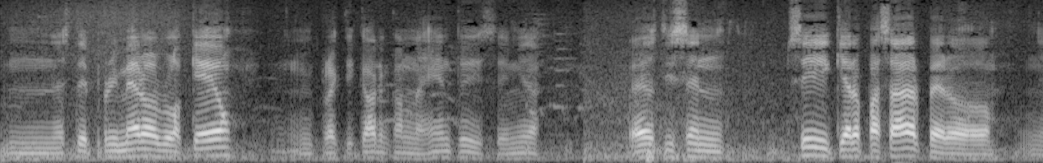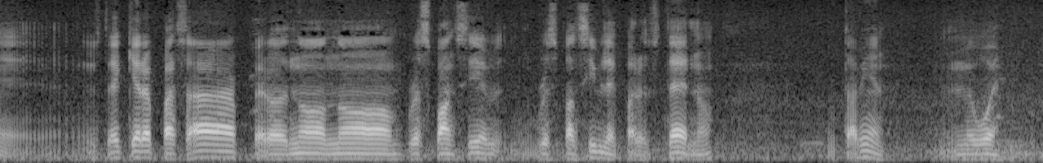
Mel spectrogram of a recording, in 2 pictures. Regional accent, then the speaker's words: United States; Spanish is a second language; now in Jalisco, Mexico; Yo soy un ciudadano de Estados Unidos. Yo vivo aquí para un año y medio, más o menos. Yo vivo en Jalisco con mi esposa y dos niños.

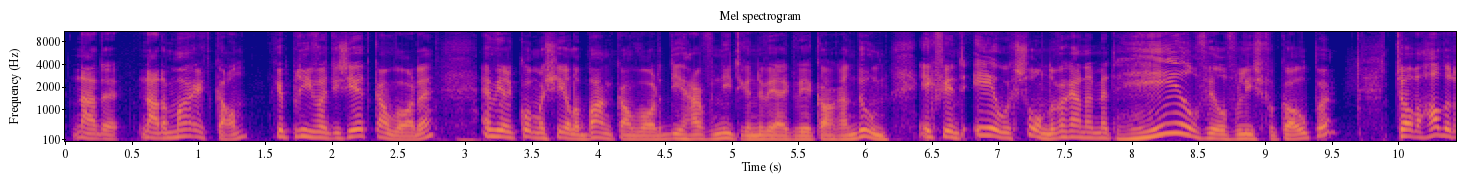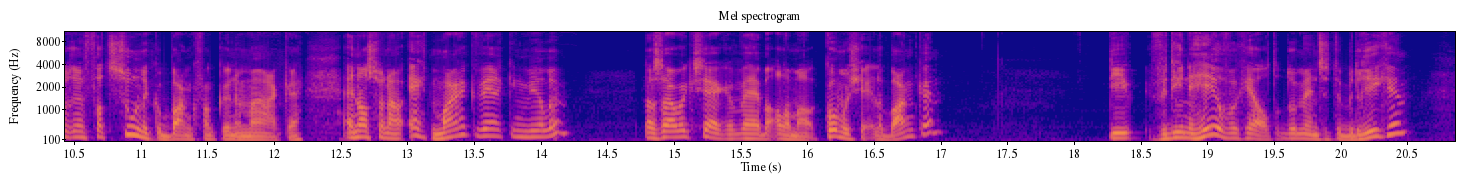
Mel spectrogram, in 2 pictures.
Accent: Netherlands; Heel veel geld in ieder geval hebben wij allemaal gekocht, Nederlanders, dus dat is onze bank.

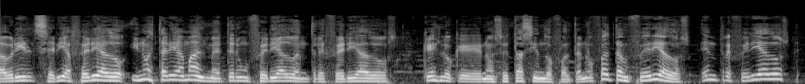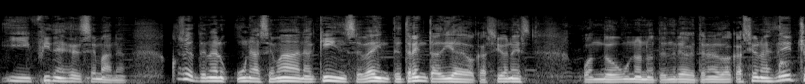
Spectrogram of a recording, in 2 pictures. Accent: Argentina; hoy estamos recordando casos que nos enorgullecen como argentinos.

